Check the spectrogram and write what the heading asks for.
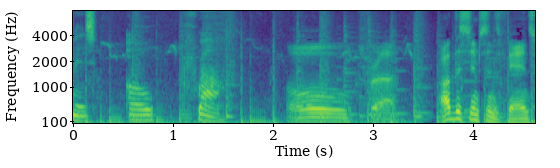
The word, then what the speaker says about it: Oprah: before trying in vain to get Homer to pronounce her name correctly. Hey, Homer. My name is Oprah.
